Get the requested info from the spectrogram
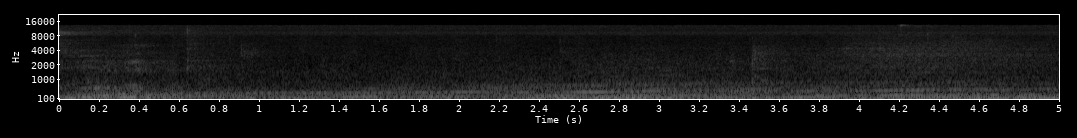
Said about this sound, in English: Let that motorcycle go by.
